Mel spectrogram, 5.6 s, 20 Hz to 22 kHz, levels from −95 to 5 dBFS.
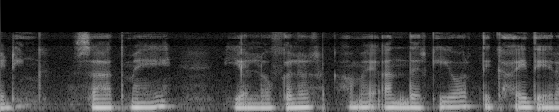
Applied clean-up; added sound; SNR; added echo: none; none; none; none.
